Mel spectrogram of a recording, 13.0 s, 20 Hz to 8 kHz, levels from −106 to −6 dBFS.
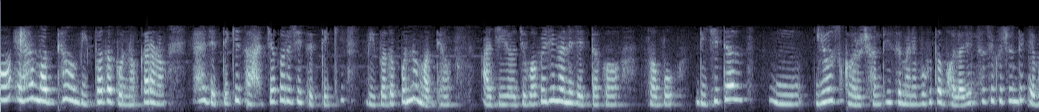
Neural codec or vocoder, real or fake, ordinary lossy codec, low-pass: none; real; AAC, 16 kbps; 7.2 kHz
